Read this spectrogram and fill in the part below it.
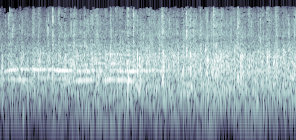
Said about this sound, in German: Okay, wir haben hier noch drei krasse Typen. Einmal einen Tosen Applaus für die drei krassen Typen hier.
